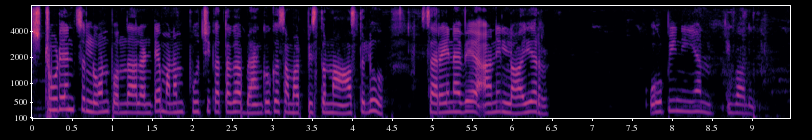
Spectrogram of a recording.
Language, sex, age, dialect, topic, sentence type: Telugu, female, 18-24, Central/Coastal, banking, statement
